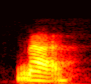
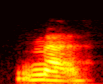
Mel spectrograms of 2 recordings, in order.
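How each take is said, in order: First: The vowel is a short eh sound. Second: The same.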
